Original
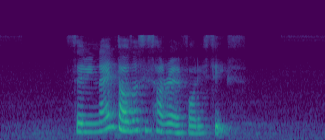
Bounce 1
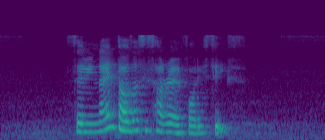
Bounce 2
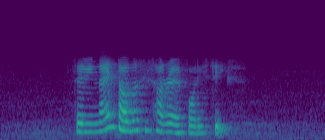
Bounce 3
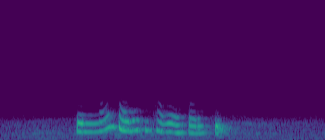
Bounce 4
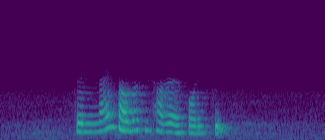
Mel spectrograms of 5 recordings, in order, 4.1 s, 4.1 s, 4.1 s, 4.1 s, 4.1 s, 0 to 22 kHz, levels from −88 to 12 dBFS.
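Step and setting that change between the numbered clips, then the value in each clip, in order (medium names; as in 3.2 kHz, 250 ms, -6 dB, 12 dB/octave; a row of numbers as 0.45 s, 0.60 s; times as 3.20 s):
elliptic low-pass, frequency: 11 kHz, 3.6 kHz, 550 Hz, 1.4 kHz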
